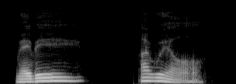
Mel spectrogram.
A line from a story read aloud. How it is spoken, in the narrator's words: he said softly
